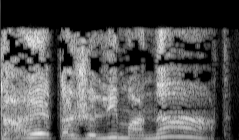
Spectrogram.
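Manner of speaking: astonished cry, very high pitch, drawn out. A boy sips from a fountain in the garden and cries out: surprised exclamation. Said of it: "удивленно воскликнул".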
